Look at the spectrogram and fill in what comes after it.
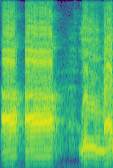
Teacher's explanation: لل، میم پہ زبر ما، لام پہ کھڑا زبر لا، ملا، مد کے سمبل کے بعد حمزہ ہے تو مد کو 3 سے 4 حرکت کے ایکول کھینچیں گے ، یعنی آ للملائکتس، یہ تی کو یہاں ملا دیں گے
